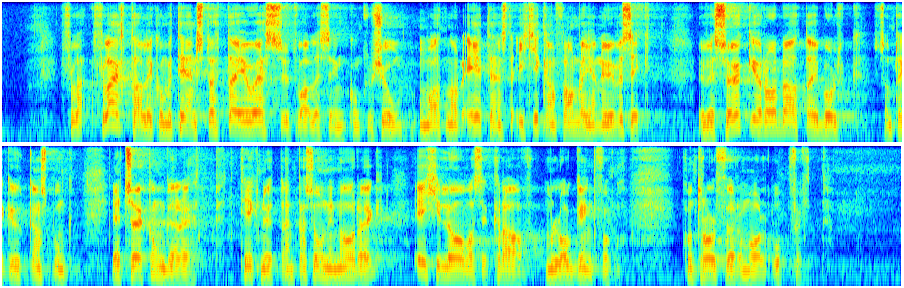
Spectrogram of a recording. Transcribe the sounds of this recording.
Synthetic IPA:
flæɪɾt̪ʰɑlɪkʊmɪt̪ʰeːənst̪œt̪ːəeʉɛsʉ̰ːt̪ʰʋɑlːəsɪnkʰʊŋklʉʃuːnɔmɑt̪nɔɾeːt̪ʰɛɛnst̪ɑ̰ʔɪçːəkɑnfɾɑmlɛɡəɛnøːʋəsɪkt̪ | øʋəsøːkɪɾoːd̪ɑːt̪ɑɪbʊlksɔmt̪ʰɛkːʉːt̪̚ɡɑŋspʊŋkt̪ɪɛt̪søːkɔmɡəɾeːpt̪ʰːɪlkʰnʏt̪ːəɛ̰npʰæsuːnɪnoːɾeːɡʔɛɪçːəloːʋɑsɪt̪̚kʰɾɑːʋɔmlɔɡɪŋfɔ | kʰʊnt̪ʰɾɔlːføːɾəmoːlʊpfʏlt̪

